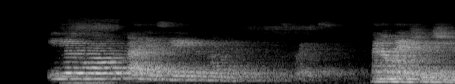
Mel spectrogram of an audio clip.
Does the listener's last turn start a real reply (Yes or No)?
Yes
